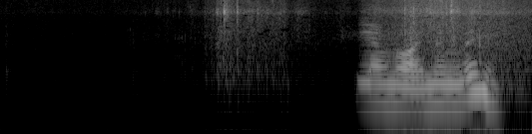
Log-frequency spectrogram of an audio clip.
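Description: Dry leaves and twigs rustle as a hand reaches through undergrowth.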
